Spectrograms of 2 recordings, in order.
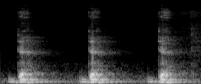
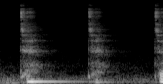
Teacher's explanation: The d also is a voice sound, which means that the vocal cords vibrate when you say it. And if you want to feel this, you can compare it to the sound t.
